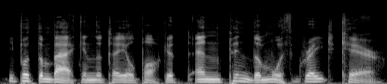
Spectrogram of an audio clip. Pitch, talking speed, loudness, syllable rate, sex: 110 Hz, 215 wpm, -19 LUFS, 4.5 syllables/s, male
